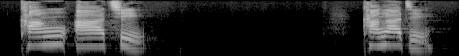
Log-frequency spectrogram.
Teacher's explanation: when the characters iung and iung meet back to back, then they are pronounced separately.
